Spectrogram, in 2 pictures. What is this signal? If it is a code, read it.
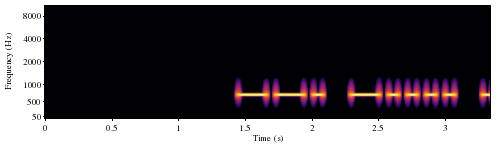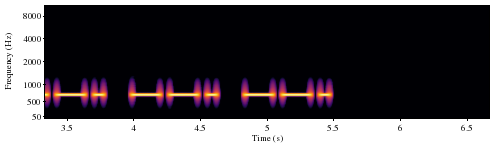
Morse code, heard as a keyed tone, about 17 wpm, 700 Hz. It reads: G6RGG
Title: DXCC-100 Call Signs - 5 Characters - 17wpm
